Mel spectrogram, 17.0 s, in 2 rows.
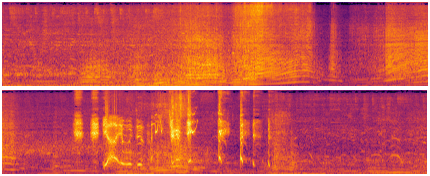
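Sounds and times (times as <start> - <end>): car engine revving hard: 7.4 - 8.9.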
